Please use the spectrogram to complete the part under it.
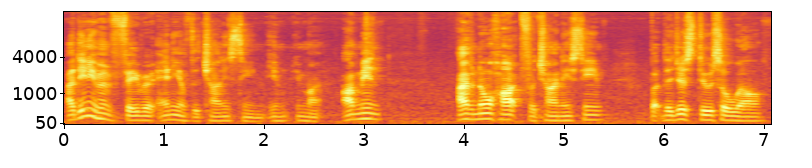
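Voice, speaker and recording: This young man from Malaysia speaks fairly quickly in a voice on the low side, answering viewers on his stream in a loose, rambling manner and correcting himself along the way. A little hiss or hum is present.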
